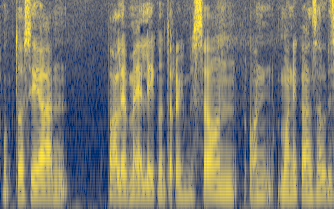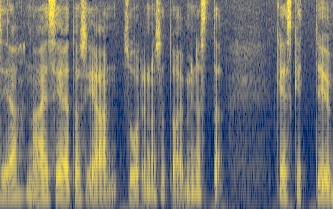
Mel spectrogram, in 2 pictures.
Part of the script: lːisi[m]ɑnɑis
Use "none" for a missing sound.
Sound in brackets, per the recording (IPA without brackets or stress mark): none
